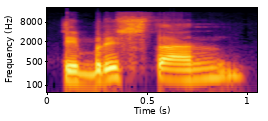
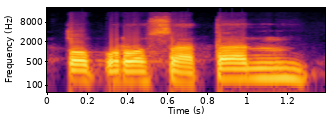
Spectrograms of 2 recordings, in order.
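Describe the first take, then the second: First: Three syllables, starting with an i vowel. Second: Four syllables, starting with an o vowel. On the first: "ini bisa dibaca Tibristan" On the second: "bisa dibaca Toprosatan"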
